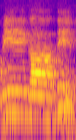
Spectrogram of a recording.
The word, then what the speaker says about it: mgn: APC と書いて RPSA、その読み方で読むと MGN はメガネということになります。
